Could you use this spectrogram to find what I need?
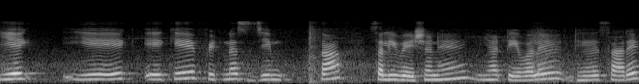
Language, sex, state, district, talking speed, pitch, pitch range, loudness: Hindi, female, Uttar Pradesh, Budaun, 150 wpm, 230 Hz, 215-255 Hz, -21 LUFS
